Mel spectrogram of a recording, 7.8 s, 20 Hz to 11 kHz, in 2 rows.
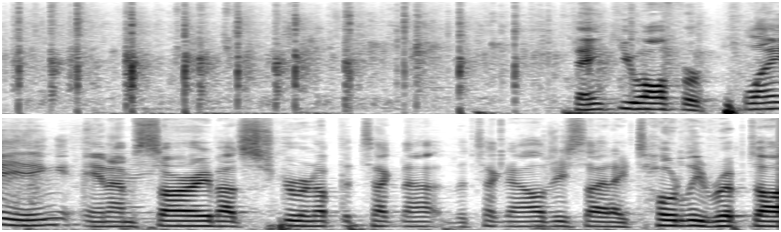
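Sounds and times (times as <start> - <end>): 
small audience applauding: 0.0 - 4.6
speech: 2.9 - 7.7.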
